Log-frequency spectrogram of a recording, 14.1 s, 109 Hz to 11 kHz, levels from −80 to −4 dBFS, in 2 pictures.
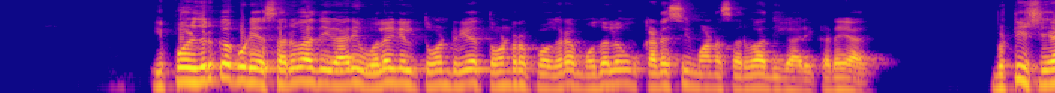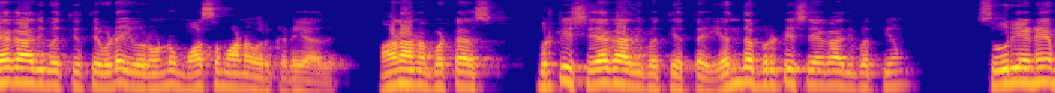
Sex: male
